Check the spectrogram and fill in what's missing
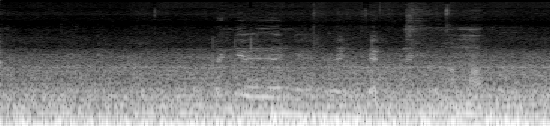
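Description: A car driving along an empty road near Namakkal, heard from inside as a steady low engine and road rumble running under a conversation.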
